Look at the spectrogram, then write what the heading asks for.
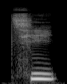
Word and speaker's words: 七: 七，七，七，七，七，七，七。 Se pronuncia con el primer tono.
